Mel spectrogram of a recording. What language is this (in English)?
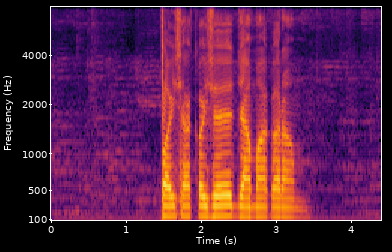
Bhojpuri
